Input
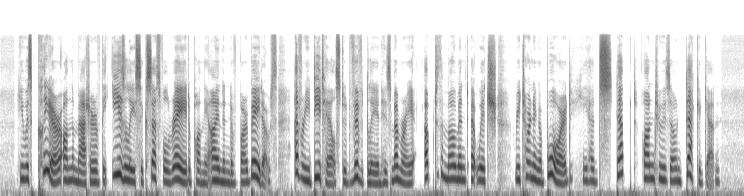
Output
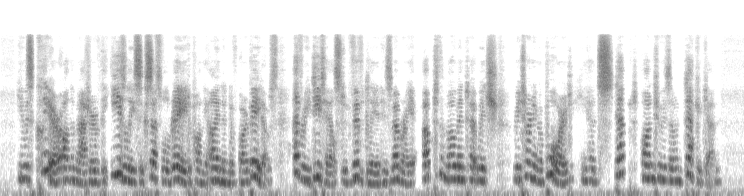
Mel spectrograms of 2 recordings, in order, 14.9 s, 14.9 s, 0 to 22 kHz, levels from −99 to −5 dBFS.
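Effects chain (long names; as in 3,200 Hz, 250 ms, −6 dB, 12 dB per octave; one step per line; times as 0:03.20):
random phases in long frames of 100 ms
level −6.5 dB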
